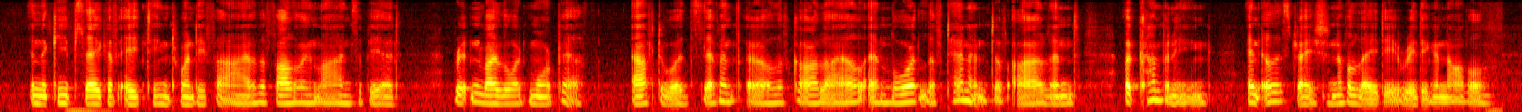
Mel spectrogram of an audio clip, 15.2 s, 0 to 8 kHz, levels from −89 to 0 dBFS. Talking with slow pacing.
Yes: slow, 125 wpm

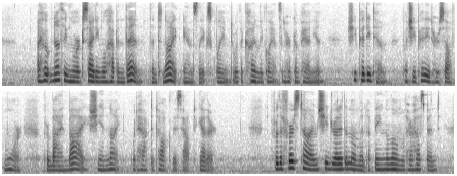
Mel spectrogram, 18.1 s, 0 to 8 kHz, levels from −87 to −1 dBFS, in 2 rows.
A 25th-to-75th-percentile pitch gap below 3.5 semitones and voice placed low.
No: average, 2.7 semitones; medium, 175 Hz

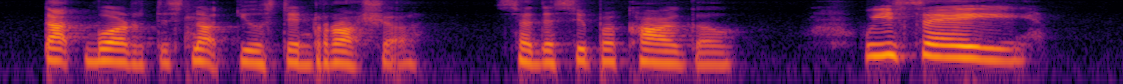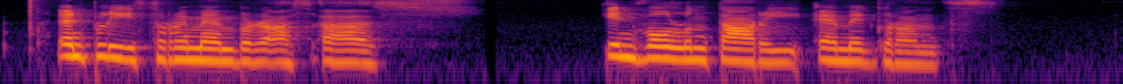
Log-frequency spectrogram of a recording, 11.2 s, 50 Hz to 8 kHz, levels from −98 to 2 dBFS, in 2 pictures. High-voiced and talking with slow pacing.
Yes: high, 200 Hz; slow, 110 wpm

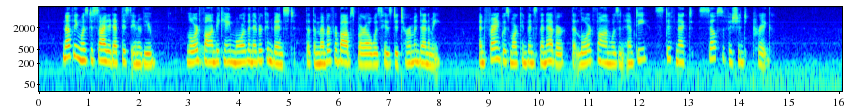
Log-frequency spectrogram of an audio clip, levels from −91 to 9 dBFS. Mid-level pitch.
No: high, 215 Hz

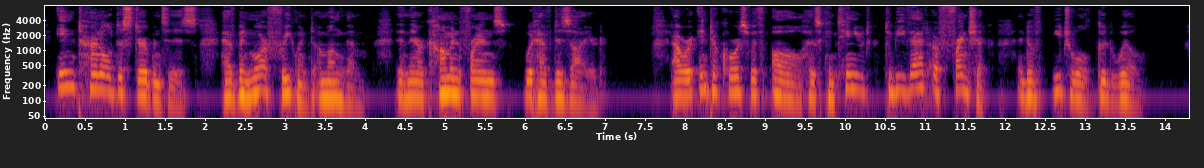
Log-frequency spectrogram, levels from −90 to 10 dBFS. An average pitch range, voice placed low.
Yes: average, 3.9 semitones; low, 125 Hz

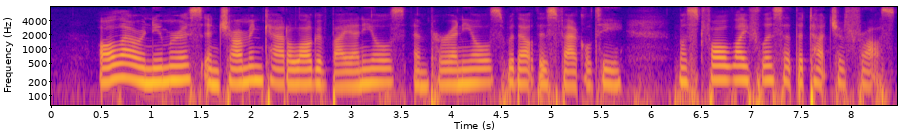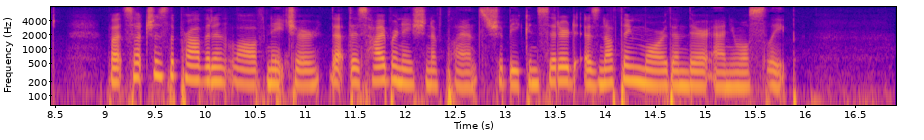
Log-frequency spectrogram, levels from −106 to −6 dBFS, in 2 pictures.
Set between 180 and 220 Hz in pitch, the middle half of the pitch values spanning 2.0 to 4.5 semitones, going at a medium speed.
Yes: medium, 185 Hz; average, 2.9 semitones; average, 165 wpm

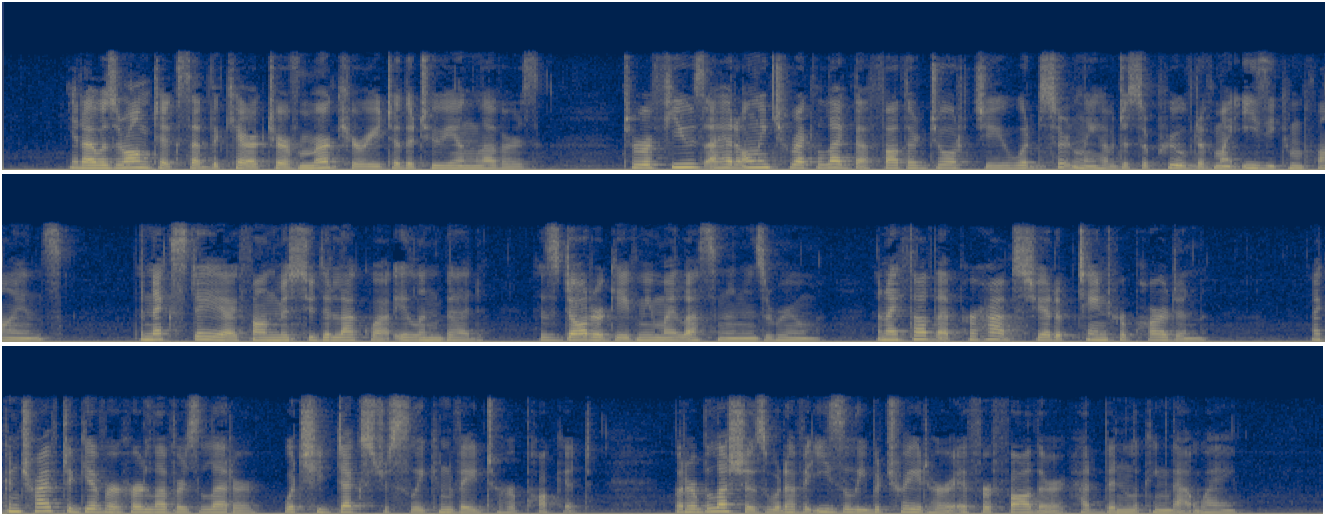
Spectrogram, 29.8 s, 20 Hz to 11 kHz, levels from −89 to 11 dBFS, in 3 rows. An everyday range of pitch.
Yes: average, 3.2 semitones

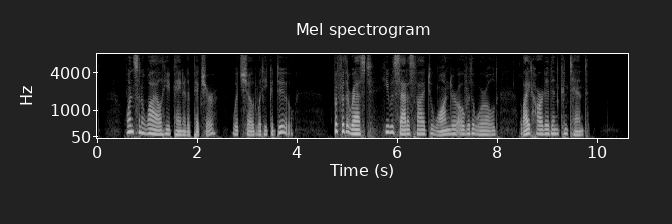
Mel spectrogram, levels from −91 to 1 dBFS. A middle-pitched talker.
Yes: medium, 150 Hz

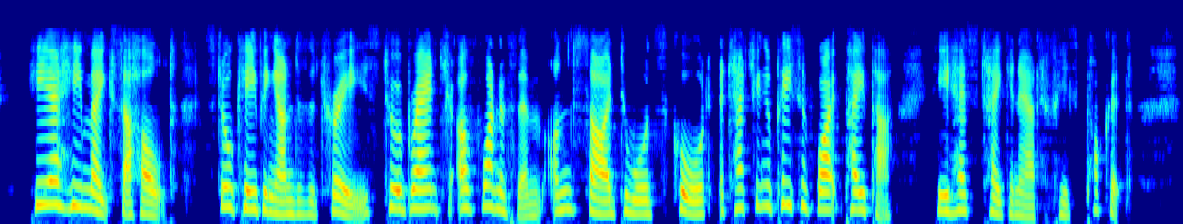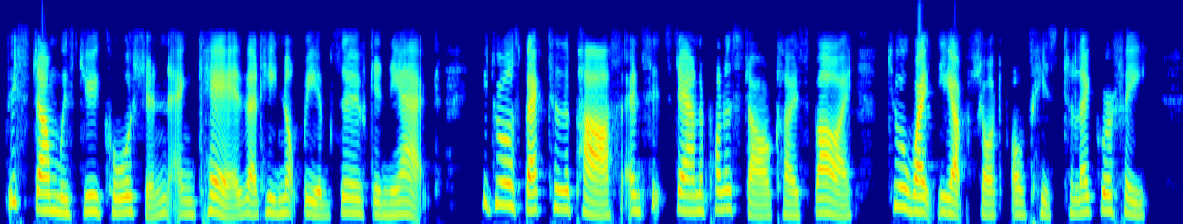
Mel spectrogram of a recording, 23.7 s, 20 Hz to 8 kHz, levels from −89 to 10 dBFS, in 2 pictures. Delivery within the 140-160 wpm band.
No: average, 185 wpm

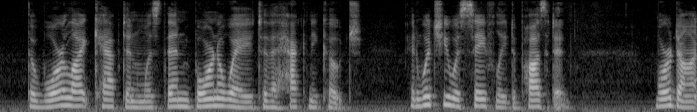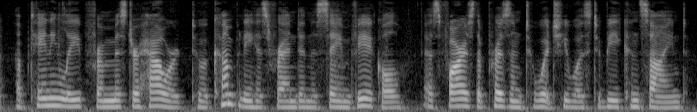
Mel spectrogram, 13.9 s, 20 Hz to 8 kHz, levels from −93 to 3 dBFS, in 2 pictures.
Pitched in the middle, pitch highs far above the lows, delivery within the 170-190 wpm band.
No: medium, 170 Hz; average, 2.8 semitones; average, 185 wpm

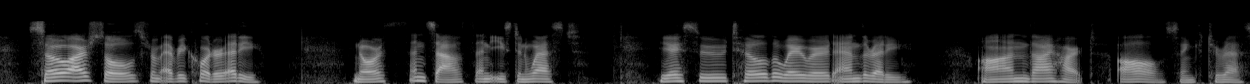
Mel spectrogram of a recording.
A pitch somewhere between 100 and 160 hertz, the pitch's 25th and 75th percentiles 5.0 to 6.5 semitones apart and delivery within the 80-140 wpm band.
No: low, 135 Hz; average, 3.8 semitones; slow, 135 wpm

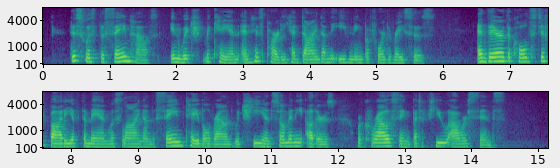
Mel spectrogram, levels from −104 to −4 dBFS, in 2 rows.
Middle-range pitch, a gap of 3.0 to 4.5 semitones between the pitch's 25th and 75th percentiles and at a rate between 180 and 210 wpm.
Yes: medium, 160 Hz; average, 3.8 semitones; average, 190 wpm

